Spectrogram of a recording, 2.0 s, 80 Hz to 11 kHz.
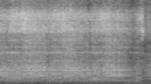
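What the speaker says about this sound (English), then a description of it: "now he's grinding it to make it nice and smooth" Old front wheel bearing race from a Nissan 300ZX being ground smooth: a continuous loud, close, harsh abrasive rasp with a steady drone underneath, no voices.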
